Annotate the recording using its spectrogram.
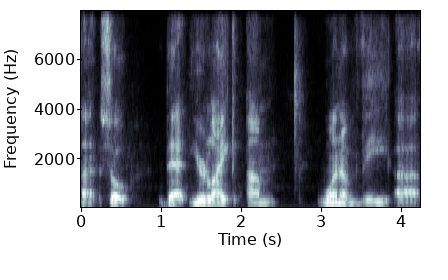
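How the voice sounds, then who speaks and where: Very slow speech from a man, the background quiet. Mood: thoughtful, musing. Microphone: video call.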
